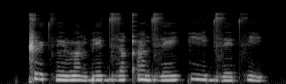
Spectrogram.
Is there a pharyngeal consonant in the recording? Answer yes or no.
no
